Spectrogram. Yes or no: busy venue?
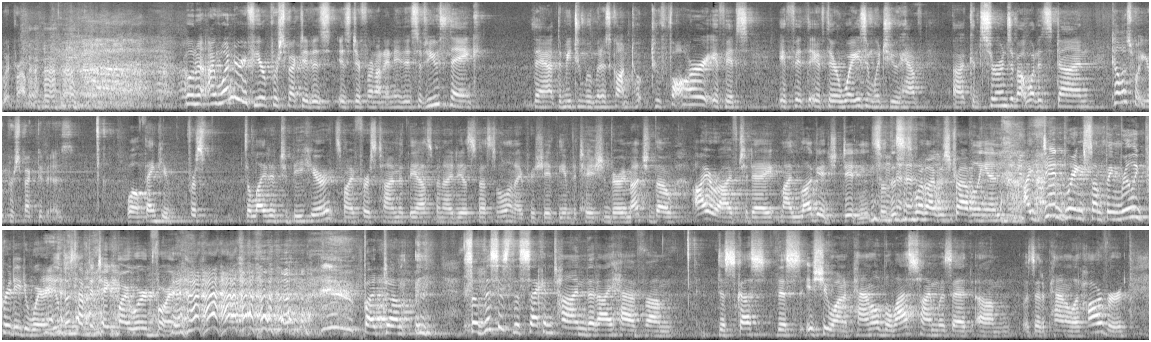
yes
